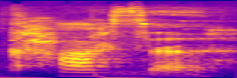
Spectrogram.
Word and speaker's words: Casagear: He like, you know, it's pronounced Casa. Like, mi casa, su casa, home gear.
